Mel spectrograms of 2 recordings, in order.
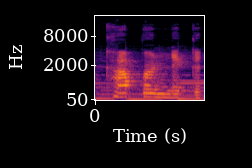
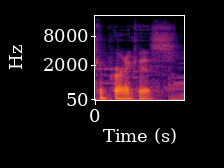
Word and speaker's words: Copernicus: instance around that time the polish astronomer nicolas coppernick yeah it's pronounced copernicus thank you nicholas copernicus was the first to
